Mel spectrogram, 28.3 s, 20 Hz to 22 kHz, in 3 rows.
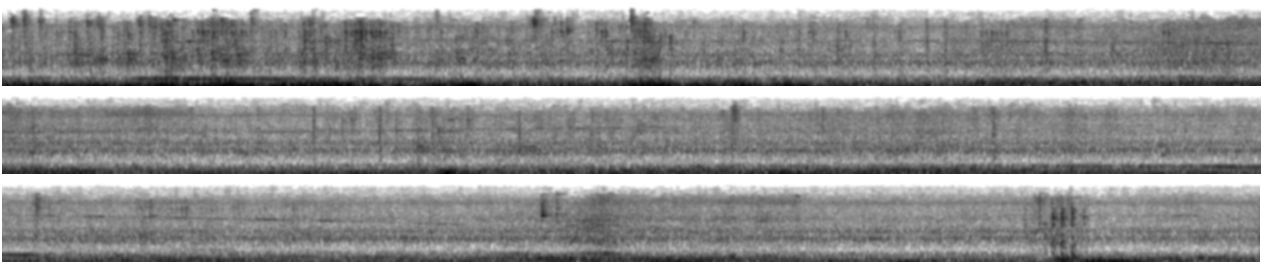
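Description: IvecoBus Urbanway 12 Hybrid city bus running with a steady low rumble and faint whines that slowly rise and fall in pitch. It is louder in the first few seconds and then gently quieter, with a single knock about halfway through.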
